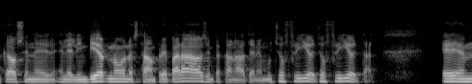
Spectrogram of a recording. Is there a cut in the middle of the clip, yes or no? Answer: yes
